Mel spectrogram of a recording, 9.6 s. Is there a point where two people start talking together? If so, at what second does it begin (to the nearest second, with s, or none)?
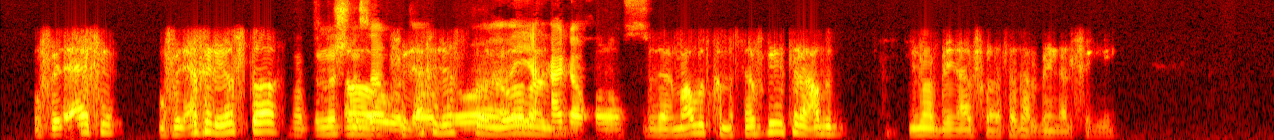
3 s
